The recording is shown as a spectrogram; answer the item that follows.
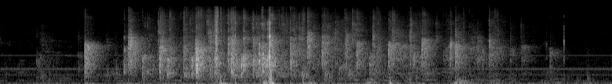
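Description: Audience applauding: many hands clapping start about a second in, build to a peak midway and die away shortly before the end.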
